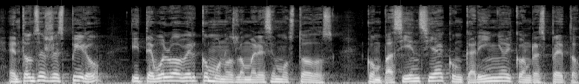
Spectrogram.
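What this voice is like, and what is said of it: Announcer-style voice. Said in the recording (Spanish): “qué bonito escucharlo de tu voz de locutor.”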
